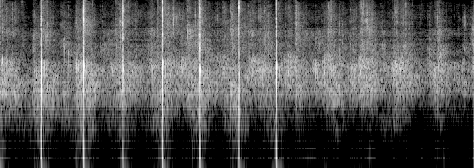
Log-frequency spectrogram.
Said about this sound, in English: Praise the Lord. Well, I hope, let's actually give the Lord a clap. Thank you, Lord.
